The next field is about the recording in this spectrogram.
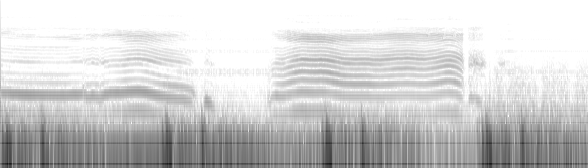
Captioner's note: llanto de bebé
